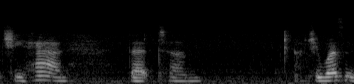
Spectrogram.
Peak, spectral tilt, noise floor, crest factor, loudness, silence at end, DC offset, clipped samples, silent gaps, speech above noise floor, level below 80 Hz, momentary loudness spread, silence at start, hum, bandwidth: -16 dBFS; -6 dB/octave; -57 dBFS; 20 dB; -35 LUFS; 0 s; under 0.1%; under 0.1%; none; 23 dB; -64 dBFS; 25 LU; 0 s; none; over 20 kHz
